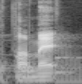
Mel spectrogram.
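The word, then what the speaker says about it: ため: And it's used simply, it's technically a noun, accented on the last syllable, tame, but it's used to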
